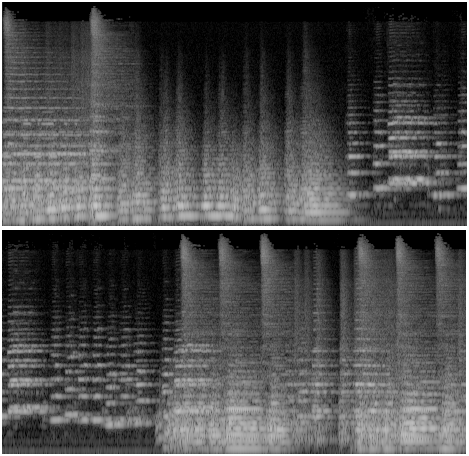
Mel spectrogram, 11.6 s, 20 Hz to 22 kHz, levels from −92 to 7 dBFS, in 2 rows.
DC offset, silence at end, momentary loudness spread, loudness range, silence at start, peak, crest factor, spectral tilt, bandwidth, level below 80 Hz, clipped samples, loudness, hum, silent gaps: under 0.1%; 0 s; 11 LU; 6 LU; 0 s; -6 dBFS; 18 dB; -5 dB/octave; over 20 kHz; -54 dBFS; under 0.1%; -24 LUFS; none; none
